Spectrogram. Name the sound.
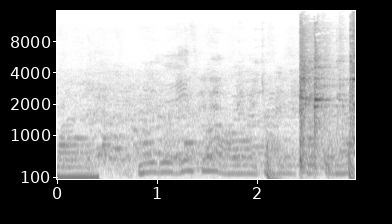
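glasses clinking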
